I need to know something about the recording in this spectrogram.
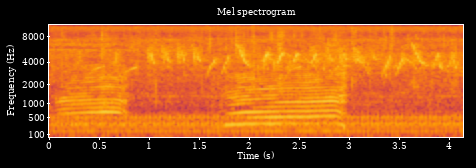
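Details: Cows herded in a meadow among dozens of animals: two clear, drawn-out moos, the second longer and sliding down at its end, with bird chirps above and a constant low hum.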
